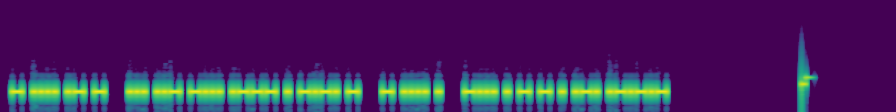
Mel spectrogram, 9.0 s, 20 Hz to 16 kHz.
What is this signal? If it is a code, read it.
Morse code, heard as a keyed tone, about 34 wpm, 700 Hz. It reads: THAT SUBJECT THE BETTER.
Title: Sentences from Top 1000 Words - Review Part 2 - 35wpm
